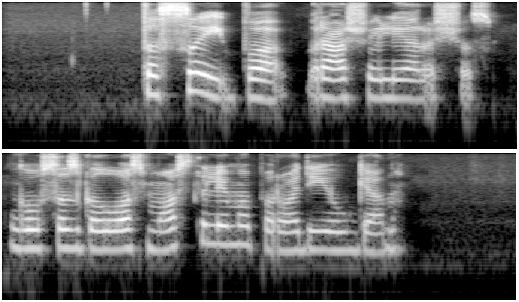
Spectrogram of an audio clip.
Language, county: Lithuanian, Šiauliai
